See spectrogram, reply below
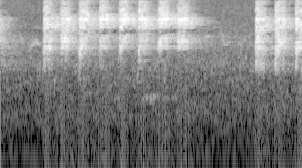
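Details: Budgerigar chattering in loud, rapid bursts, a run of buzzy pulsed notes for about one and a half seconds, a pause, then another burst of harsh chirps.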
